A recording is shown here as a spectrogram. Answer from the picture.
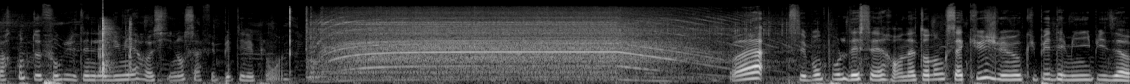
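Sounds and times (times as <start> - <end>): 
speech: 0.0 - 3.3, 7.3 - 11.2
old electric hand mixer running: 3.0 - 8.4.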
